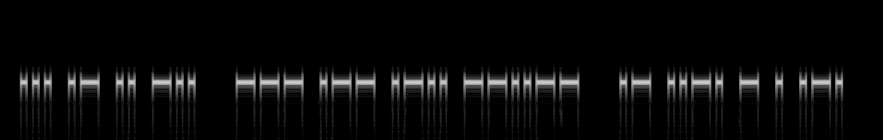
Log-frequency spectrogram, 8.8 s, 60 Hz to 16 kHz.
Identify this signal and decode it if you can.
Morse code, heard as a keyed tone, about 20 wpm, 600 Hz. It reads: SAID OWL, AFTER
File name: cw-books / winnie-the-pooh / winnie-20wpm-page-0098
